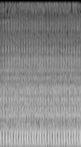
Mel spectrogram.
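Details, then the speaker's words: Two-stroke brush cutter that ran but would not spin its blade, after replacing the clutch drum and shaft: a quick, even putter at steady idle with no rattle or slipping grind; the blade now spins and it runs smoothly. "ครับเราติดเครื่องครับเปลี่ยนตัวนี้ไปเลยนะครับเปลี่ยนด้วยแล้วก็เปลี่ยนแกนไปแล้วครับประกอบเข้าเรียบร้อยแล้วครับนี่ครับใบหมุนแล้วครับคราวนี้ครับเมื่อกี้นี้ใบไม่หมุนนะ"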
